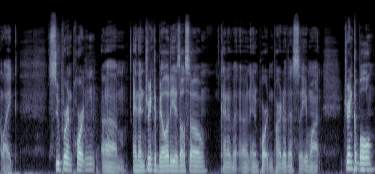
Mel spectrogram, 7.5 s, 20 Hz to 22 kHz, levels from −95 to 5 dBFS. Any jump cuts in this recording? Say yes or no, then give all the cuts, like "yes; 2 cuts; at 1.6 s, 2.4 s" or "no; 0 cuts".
yes; 1 cut; at 2.6 s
